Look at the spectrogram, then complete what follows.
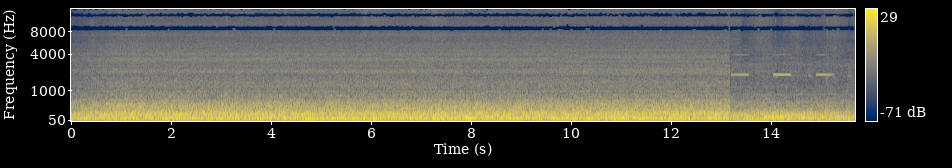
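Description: Steady low rumble of a car's tyres and engine heard inside the cabin while driving on a packed-snow road. About 13 s in the rumble drops and a vehicle's reversing alarm starts beeping, a single high tone a little more than once a second.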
